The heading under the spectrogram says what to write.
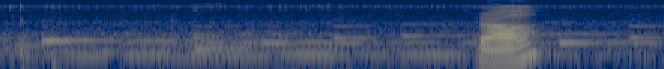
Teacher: راء مخففة تميل إلى اللام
